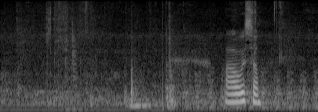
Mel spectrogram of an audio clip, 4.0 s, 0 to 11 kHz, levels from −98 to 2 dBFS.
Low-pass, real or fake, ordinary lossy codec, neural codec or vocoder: none; real; none; none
